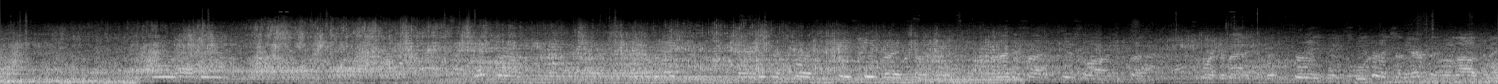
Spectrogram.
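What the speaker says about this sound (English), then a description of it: "Skyraider once more deploying its air brake." Douglas Skyraider propeller warbird flying past at a beach air show with its air brake deployed, a loud, continuous droning piston-engine roar that holds strong for the whole span, with no talk over it.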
